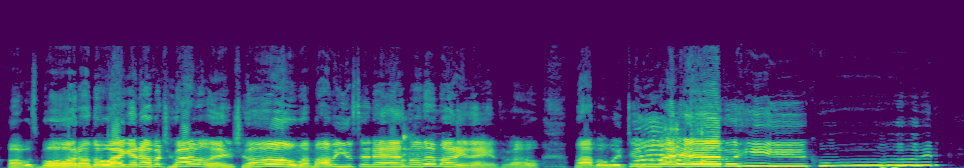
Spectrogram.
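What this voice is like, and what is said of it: Imitates another person's singing voice. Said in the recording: “do a mean Cher impersonation”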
